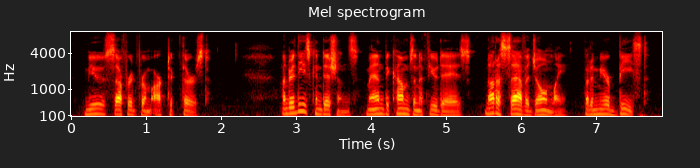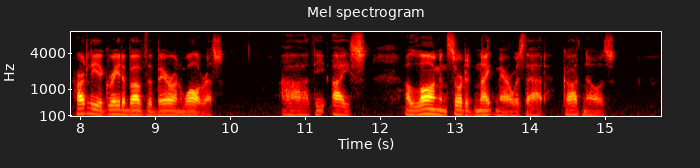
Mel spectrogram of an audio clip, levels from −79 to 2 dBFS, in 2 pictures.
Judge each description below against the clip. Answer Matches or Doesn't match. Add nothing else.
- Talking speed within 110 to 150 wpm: Doesn't match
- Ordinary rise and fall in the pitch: Matches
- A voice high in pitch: Doesn't match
